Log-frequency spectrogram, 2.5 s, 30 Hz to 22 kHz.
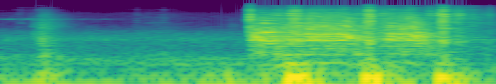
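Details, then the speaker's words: Kawasaki VN900 bobber non-runner, ECU checked with no faults or codes, cranking: starter churns in a few uneven pulses for about a second, engine never catches; spark now present but no fuel getting through, fuel supply fault. "okay that is one thing less to worry about so that Bloody key ignition jobby is doing its job so we've now got to figure out why we're not getting fuel"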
